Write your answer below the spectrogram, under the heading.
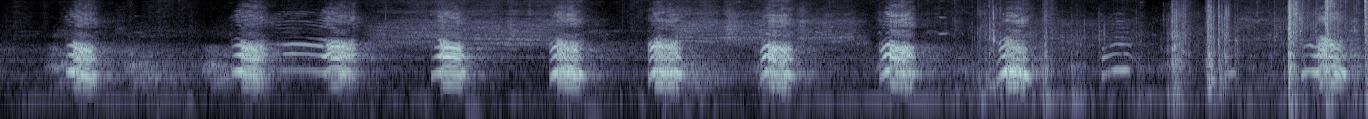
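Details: Dornan, a German Shepherd in protection training, barks in loud, sharp bursts about every half second. The barks are steady and forceful, with a faint low hum underneath and a few clicks near the end.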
